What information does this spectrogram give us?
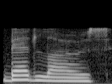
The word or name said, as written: Bedloe's Island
